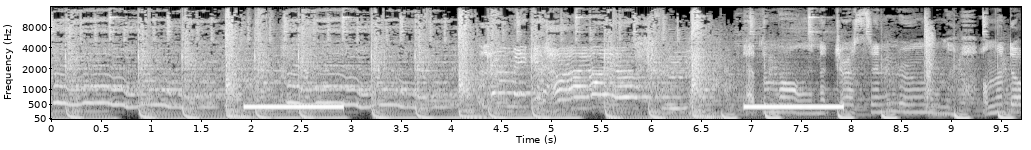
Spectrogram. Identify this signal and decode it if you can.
Ringback tone (Europe, 425 Hz), with noise.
